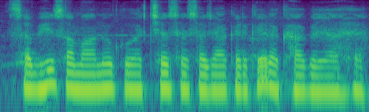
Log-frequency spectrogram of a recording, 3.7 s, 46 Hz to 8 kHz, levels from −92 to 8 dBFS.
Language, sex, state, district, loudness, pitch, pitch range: Hindi, male, Jharkhand, Ranchi, -15 LUFS, 135 Hz, 130-140 Hz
